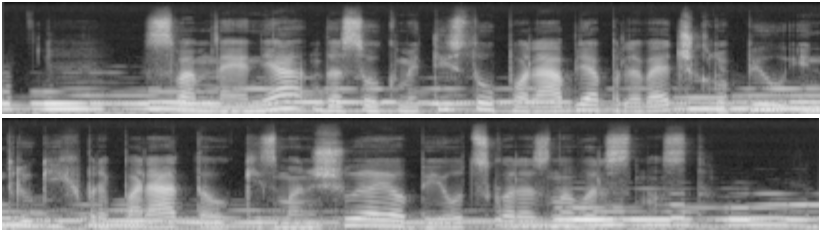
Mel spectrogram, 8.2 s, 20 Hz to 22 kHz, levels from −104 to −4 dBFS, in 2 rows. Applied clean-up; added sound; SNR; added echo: none; Piano; -2 dB; none.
